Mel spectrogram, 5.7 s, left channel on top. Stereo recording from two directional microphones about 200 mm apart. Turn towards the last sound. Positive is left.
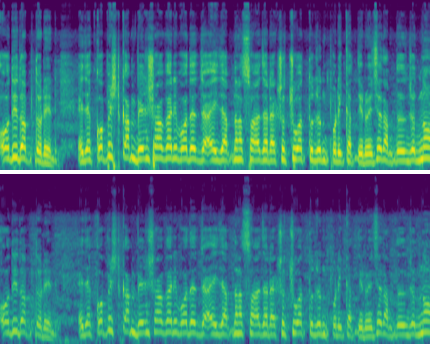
turn(degrees=30)  # may be behind; listen again after turning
